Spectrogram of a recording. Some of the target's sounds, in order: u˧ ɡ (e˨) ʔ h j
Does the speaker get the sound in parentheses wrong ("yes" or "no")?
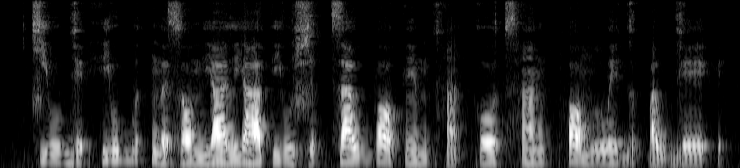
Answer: no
